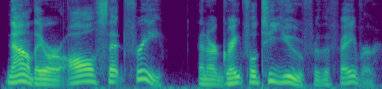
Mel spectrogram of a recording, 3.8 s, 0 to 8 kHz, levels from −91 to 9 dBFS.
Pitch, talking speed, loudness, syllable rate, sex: 130 Hz, 220 wpm, -19 LUFS, 5.6 syllables/s, male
